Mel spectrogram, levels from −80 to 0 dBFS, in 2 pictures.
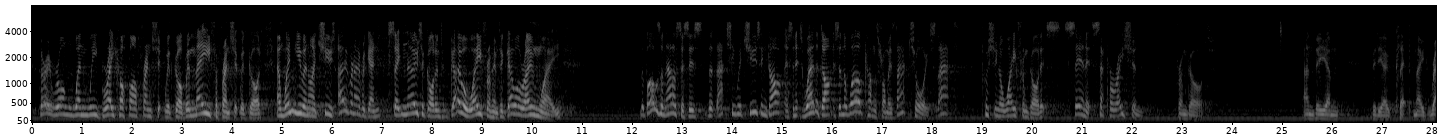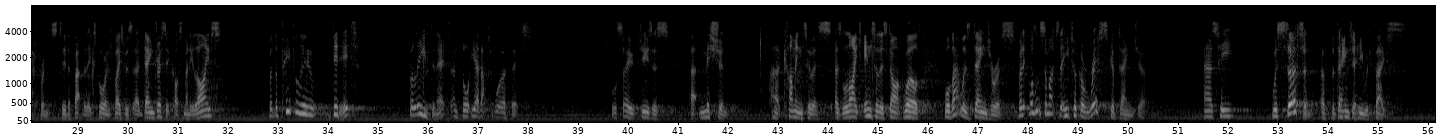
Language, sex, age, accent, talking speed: English, male, 40-59, British, 160 wpm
